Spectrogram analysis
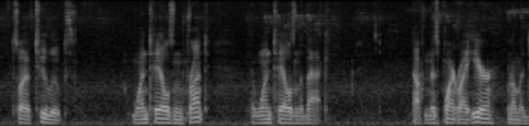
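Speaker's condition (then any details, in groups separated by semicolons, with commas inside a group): No condition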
